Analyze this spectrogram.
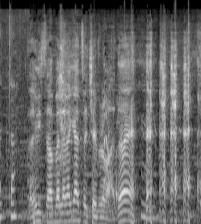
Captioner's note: laughs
